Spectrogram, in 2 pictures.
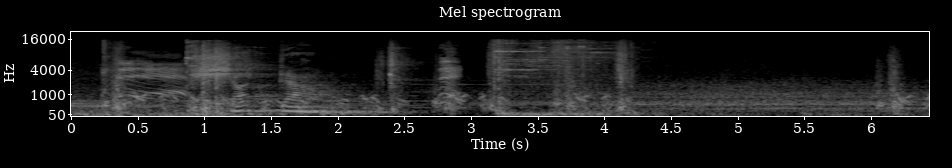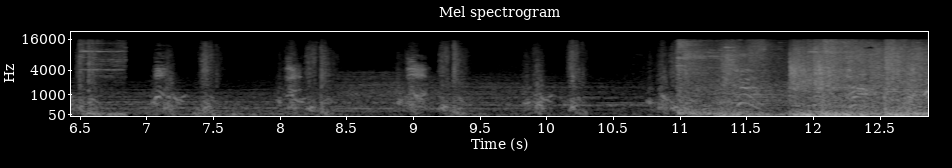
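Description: Magic spells whoosh and crackle as fantasy characters clash in battle.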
